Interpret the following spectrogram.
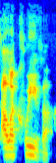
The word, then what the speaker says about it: Alaquiva: It's 3 syllables, and last name is Alaquiva.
